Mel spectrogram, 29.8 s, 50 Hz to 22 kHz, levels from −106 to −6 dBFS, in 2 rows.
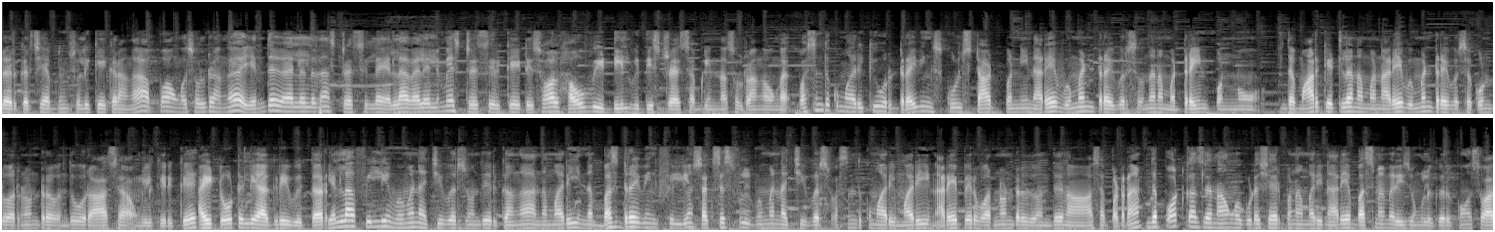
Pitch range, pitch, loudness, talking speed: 125-145 Hz, 130 Hz, -26 LUFS, 190 wpm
